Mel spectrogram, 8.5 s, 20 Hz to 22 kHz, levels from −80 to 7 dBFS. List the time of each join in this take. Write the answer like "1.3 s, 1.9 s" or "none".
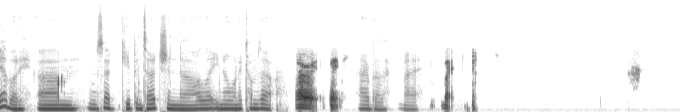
3.6 s, 4.9 s

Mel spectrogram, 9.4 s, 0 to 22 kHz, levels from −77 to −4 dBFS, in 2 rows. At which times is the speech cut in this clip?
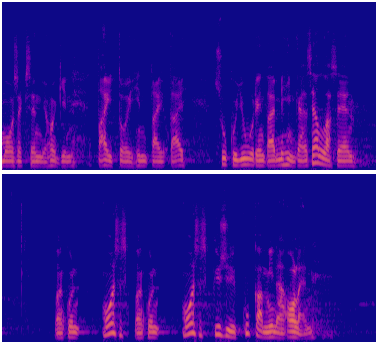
2.1 s, 6.2 s

